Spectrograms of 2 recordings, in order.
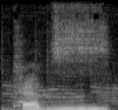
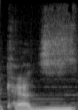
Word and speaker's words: Catz: now here's a fun one to pronounce cats it's a bit of an interesting case honestly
